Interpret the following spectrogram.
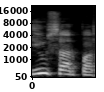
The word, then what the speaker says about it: usurper: এখানে ইউ উচ্চারণ হচ্ছে ইউসারপার, সেজন্য এ হলো, ব্ল্যাঙ্কে এ হলো।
